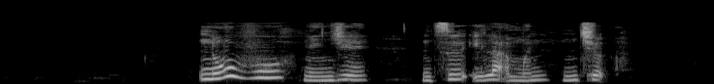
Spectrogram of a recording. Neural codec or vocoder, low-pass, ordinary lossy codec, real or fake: vocoder, 44.1 kHz, 128 mel bands, Pupu-Vocoder; 7.2 kHz; AAC, 32 kbps; fake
